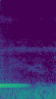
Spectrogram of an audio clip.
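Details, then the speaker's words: LifeVest wearable defibrillator alert during daily swap, vibrating and prompting the wearer to press the response buttons; a single clear gong tone that fades away. "So every day when you swap it out, it's going to vibrate gong and you push the buttons."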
